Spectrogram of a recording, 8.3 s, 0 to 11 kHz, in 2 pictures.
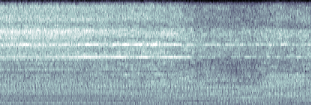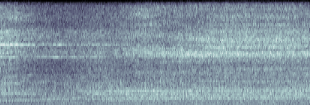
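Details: Takeuchi TL150 track loader diesel after a rebuild and engine reinstall, first start on a temporary fuel pump wire: steady, even idle with deep constant drumming, no misses or knocks; engine runs normally.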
